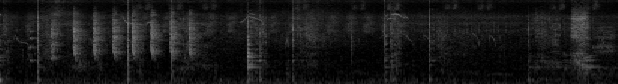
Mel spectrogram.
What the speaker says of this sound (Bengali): কবুতরের মাংস রান্না করতেছি।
